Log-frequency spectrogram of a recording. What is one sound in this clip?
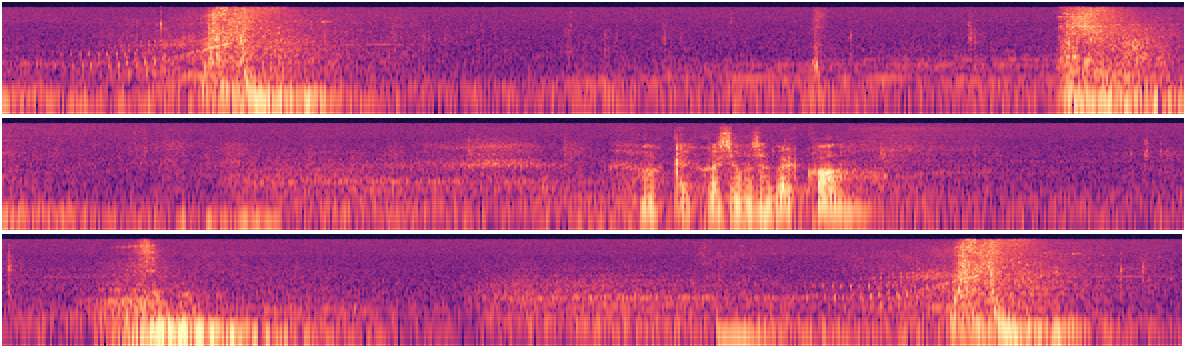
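A bright magical whoosh swells and fades.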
